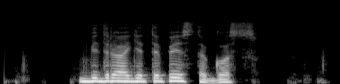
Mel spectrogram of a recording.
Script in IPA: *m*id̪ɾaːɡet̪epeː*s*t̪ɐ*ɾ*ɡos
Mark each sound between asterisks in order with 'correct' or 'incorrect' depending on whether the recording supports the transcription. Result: incorrect: b, correct, incorrect: none

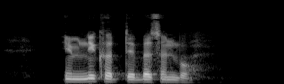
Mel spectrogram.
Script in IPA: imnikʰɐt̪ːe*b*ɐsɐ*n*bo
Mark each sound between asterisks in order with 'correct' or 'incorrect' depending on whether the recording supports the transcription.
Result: correct, correct

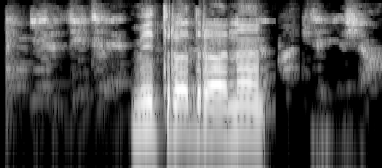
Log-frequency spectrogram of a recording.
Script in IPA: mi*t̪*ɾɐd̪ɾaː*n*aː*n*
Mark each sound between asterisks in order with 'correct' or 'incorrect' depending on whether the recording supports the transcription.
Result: correct, correct, correct

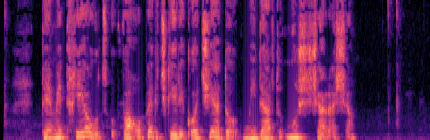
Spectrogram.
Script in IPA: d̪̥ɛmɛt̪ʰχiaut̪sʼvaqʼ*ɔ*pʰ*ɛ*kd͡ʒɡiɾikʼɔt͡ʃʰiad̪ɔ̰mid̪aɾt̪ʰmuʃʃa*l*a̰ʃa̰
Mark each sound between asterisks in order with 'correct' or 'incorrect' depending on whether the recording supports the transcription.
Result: correct, correct, incorrect: ɾ

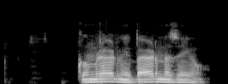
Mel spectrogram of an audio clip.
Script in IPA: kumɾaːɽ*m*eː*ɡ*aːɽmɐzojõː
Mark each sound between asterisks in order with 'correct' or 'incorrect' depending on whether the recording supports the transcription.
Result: correct, incorrect: b

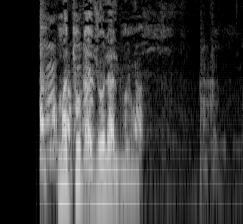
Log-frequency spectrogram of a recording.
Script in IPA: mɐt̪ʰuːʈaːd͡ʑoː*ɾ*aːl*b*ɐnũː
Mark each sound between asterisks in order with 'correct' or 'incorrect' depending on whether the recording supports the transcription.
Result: incorrect: l, incorrect: m

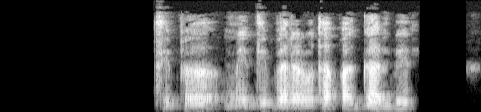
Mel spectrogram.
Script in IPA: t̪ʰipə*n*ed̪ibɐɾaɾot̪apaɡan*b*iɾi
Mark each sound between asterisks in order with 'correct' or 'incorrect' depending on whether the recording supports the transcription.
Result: incorrect: m, correct

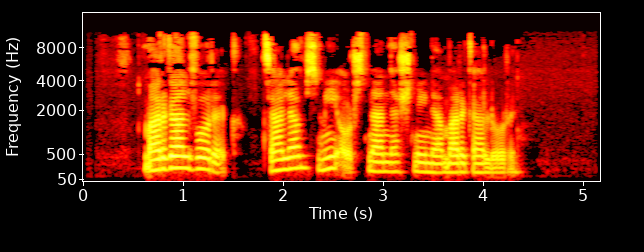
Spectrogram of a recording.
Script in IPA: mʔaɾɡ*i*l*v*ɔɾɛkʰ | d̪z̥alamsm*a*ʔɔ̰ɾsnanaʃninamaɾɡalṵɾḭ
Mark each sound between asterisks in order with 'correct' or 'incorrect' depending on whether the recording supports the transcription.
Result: incorrect: a, correct, incorrect: i

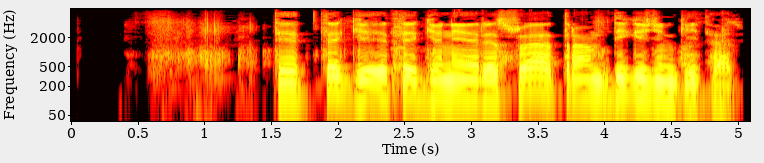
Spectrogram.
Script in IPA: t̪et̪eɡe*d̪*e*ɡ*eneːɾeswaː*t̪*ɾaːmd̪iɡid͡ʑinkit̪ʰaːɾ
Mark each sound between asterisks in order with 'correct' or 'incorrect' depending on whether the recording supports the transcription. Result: incorrect: t̪, correct, correct

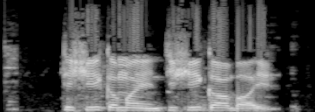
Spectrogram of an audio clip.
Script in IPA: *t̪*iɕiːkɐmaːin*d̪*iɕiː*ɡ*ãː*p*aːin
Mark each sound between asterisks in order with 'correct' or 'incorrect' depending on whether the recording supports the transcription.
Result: correct, incorrect: t̪, incorrect: k, incorrect: b

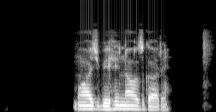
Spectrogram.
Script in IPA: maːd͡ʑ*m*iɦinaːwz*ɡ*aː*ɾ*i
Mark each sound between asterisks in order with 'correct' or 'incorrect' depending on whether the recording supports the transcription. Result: incorrect: b, correct, correct

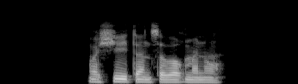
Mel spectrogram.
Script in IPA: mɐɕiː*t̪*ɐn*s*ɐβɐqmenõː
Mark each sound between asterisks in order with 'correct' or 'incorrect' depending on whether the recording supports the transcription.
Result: correct, correct

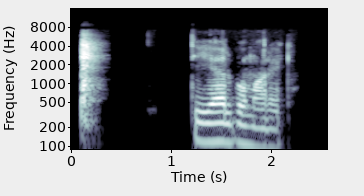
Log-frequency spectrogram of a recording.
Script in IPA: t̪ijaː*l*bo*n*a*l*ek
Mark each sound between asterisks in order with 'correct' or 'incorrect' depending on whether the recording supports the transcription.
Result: correct, incorrect: m, incorrect: ɾ

